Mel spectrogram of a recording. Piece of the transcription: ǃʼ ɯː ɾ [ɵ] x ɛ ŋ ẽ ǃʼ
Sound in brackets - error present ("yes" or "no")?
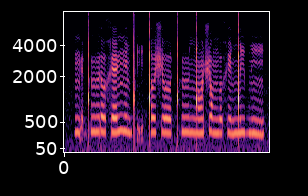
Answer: yes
